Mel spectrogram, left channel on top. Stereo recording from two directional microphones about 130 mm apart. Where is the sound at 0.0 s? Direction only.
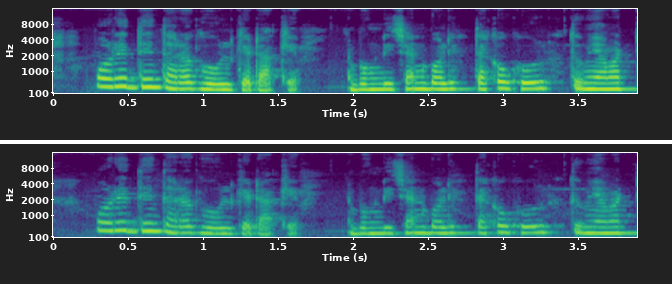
40° left (ahead or behind).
